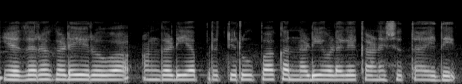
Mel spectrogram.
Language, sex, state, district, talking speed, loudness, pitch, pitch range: Kannada, female, Karnataka, Bidar, 90 wpm, -15 LUFS, 220 Hz, 215-220 Hz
